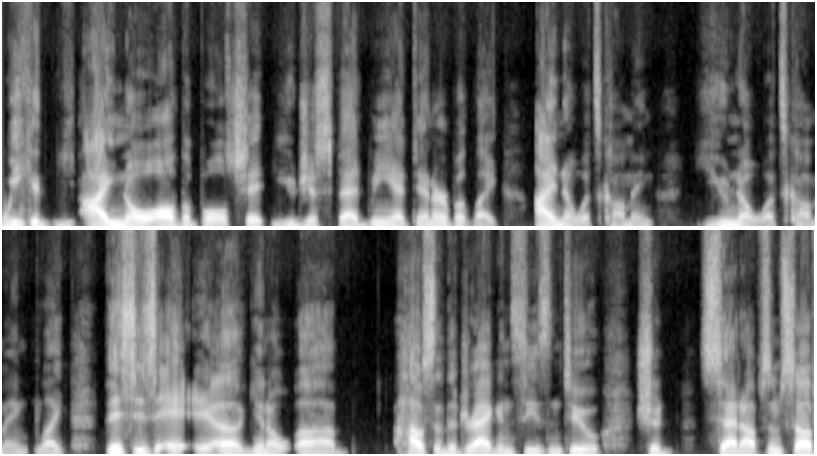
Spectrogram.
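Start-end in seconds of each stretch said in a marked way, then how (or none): 0.0-6.3 acted whisper, lower. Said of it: "She's whispering into his ear".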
